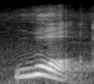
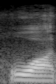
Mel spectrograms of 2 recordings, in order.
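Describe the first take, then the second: First: The pitch falls sharply from high to low. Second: The pitch dips low and then rises. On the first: "Wo là thành 4" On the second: "wo tờ là thành 3"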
